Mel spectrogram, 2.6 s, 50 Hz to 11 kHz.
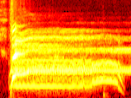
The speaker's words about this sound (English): Right, let's go. Let's do this. It's time for Screaming Into a Pillow. 3, 2, 1.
